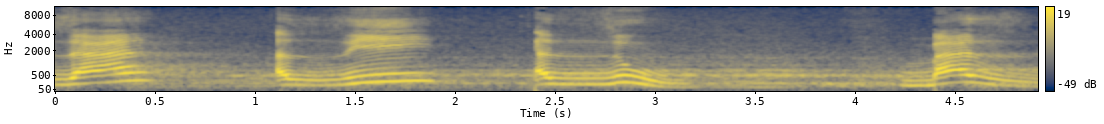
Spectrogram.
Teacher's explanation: ujung lidah kita berada di antara dua gigi seri bagian atas dan bagian bawah. Za menyerupai dengan pengucapan huruf Z di dalam huruf Latin. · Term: huruf za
